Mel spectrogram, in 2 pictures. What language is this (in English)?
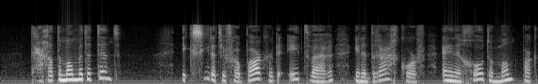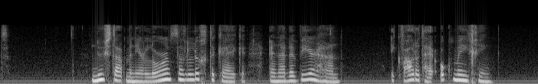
Dutch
